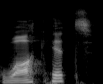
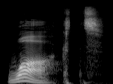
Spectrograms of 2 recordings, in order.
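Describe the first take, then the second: First: An extra vowel is heard between k and t. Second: The k and t are joined with no vowel. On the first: The speaker calls it wrong. "there's that little I sound there that we want to get rid of" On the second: The speaker calls it right. "making sure that there is no middle vowel sound"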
